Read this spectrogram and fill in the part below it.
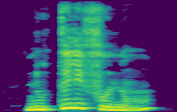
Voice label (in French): "nous telephonons", french; telephoner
